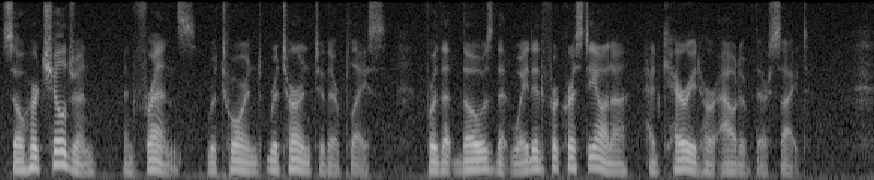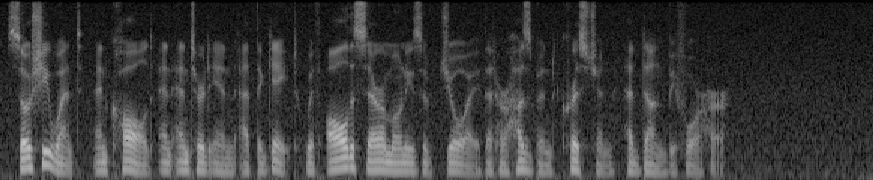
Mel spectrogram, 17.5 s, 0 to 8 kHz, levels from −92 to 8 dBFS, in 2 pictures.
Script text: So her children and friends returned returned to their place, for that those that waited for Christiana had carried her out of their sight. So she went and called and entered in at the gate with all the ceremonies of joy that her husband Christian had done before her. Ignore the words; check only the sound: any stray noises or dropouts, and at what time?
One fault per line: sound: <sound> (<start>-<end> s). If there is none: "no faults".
no faults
